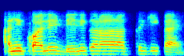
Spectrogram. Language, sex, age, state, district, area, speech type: Marathi, male, 18-30, Maharashtra, Akola, rural, conversation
